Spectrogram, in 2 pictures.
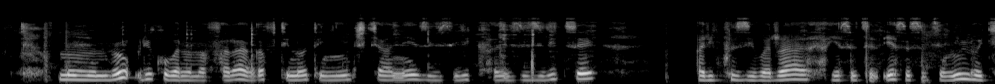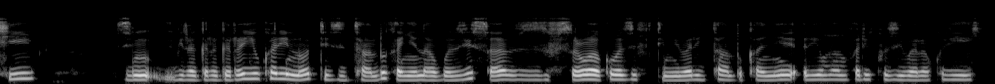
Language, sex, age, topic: Kinyarwanda, female, 18-24, finance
